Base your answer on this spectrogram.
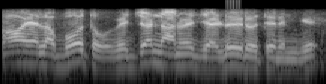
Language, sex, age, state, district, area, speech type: Kannada, male, 18-30, Karnataka, Tumkur, urban, conversation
